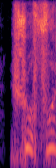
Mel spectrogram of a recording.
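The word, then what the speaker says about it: Xu Fu: Se vocês pesquisarem Chufu se escreve assim, X-U espaço F-U.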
